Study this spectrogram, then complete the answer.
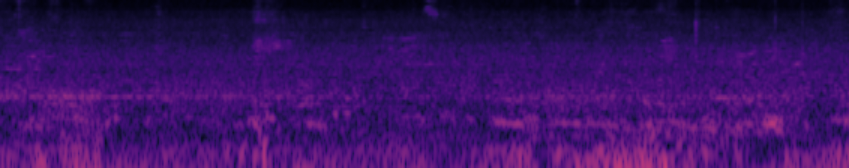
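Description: A crowd of spectators murmurs and chatters in the distance outdoors.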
